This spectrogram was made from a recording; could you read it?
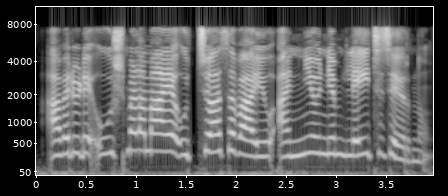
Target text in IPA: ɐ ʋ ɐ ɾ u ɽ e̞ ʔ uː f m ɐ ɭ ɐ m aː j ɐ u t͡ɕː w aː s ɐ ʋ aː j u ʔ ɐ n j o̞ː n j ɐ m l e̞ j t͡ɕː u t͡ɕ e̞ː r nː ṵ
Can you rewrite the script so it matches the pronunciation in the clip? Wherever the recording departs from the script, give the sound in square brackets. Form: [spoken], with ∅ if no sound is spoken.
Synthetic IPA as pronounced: ɐ ʋ ɐ ɾ u ɽ e̞ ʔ uː [ʂ] m ɐ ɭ ɐ m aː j ɐ u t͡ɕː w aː s ɐ ʋ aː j u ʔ ɐ n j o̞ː n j ɐ m l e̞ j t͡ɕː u t͡ɕ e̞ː r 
